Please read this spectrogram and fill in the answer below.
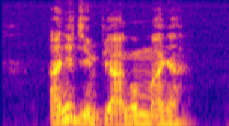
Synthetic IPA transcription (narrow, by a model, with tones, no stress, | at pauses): a˨ɲɪ˦d͡ʒi˨m̩˨pja˨ŋʊ˦m̩˦ma˦ɲa˦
